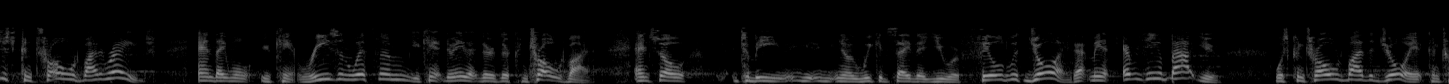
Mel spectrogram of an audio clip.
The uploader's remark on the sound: Preached at First Baptist Church of Powell.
